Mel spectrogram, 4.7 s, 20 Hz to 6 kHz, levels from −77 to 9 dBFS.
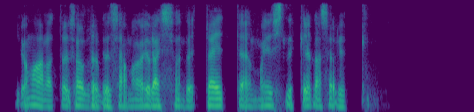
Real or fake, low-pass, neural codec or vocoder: fake; 5.4 kHz; codec, 24 kHz, 1.5 kbps, HILCodec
